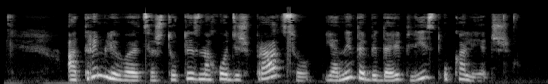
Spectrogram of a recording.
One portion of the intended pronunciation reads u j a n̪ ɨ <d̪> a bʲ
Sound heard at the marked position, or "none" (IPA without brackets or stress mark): t̪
